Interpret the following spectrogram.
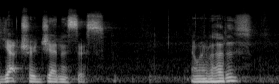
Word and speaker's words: iatrogenesis: Pronounced iatrogenesis.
